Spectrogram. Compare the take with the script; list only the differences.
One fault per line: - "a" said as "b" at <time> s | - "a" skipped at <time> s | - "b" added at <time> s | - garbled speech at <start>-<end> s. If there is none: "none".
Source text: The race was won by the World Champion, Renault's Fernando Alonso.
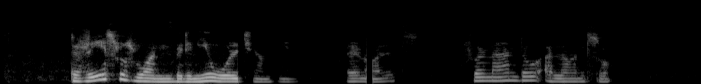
- "new" added at 1.9 s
